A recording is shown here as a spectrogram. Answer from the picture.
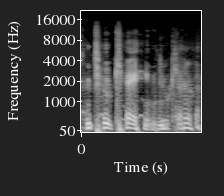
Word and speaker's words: Duquesne: Duquesne. Yeah, I don't know how that's Duquesne. That's like Chade. It looks like Duquesne, but it's Duquesne.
